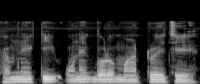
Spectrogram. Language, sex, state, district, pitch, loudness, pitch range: Bengali, male, West Bengal, Alipurduar, 110 Hz, -15 LUFS, 105-110 Hz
